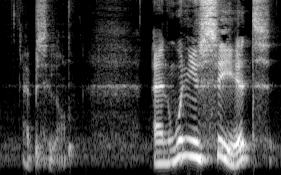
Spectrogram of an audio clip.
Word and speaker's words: epsilon: The easy way to remember the pronunciation, pepsilon, and you don't start with the P and you don't end with the G, epsilon, epsilon.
